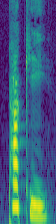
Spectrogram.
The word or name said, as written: paki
